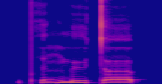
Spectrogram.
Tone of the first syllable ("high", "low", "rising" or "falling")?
rising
